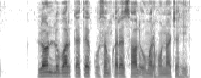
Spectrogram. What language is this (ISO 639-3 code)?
mag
